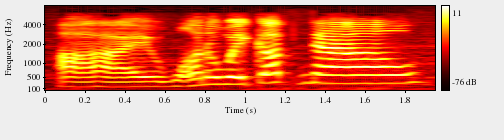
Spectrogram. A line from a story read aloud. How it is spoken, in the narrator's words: he yelled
